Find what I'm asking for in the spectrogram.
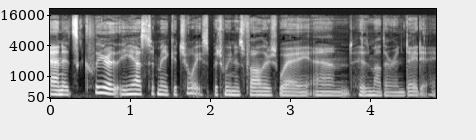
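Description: At a fairly quick pace, a woman with an unremarkable speaking voice and fairly low pitch speaks with lively intonation. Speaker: podcast host and fiction editor. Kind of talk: interview discussion.

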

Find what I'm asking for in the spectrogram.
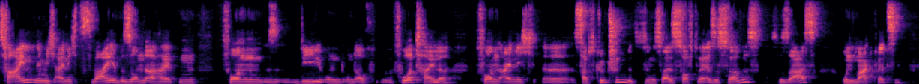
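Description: A man talks slowly-ish, his fairly high voice carrying ordinary pitch variation and a fairly slow pace. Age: 30s. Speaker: venture capital investor. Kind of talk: interview. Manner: hesitant, many filler sounds.

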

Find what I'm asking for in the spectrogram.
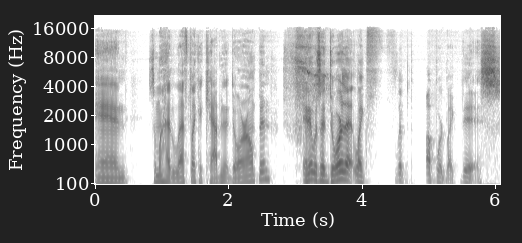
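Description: A man with an American accent talks at a fairly quick pace in a plain, everyday voice, at medium pitch with ordinary pitch variation, in a dry, close sound with no echo on a very clean recording with a silent background. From Montana, US (Billings). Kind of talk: casual chat.

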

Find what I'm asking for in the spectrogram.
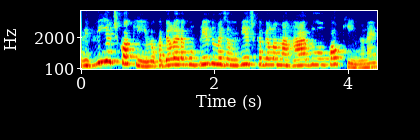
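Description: Her pace is fairly quick. This woman speaks at a high pitch. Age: 50s. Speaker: ultramarathon runner, cancer survivor. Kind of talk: testimony. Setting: online live stream.

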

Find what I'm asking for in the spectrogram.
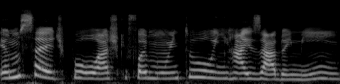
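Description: In a very clean recording with a silent background, a speaker with a Piauí accent talks fairly slowly with ordinary pitch variation. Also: woman. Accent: Piauí northeastern Brazilian. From Teresina, Piauí, Brazil. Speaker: journalist, advertising account executive. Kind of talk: casual interview.

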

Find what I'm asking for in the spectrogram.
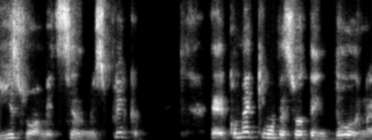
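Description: A man's voice, high in pitch, moves with lively intonation. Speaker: physician and regression therapist. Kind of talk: interview.

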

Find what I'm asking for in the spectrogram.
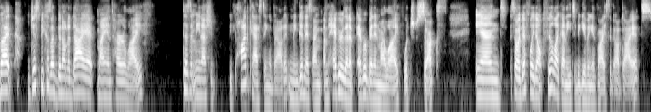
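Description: The tone is bright and sharp. The pitch swings very widely. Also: woman, fairly low pitch for a woman, fairly quick pace, very clean recording, silent background. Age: 30s. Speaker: podcast host and yoga teacher. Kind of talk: solo podcast monologue. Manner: casual, conversational with laughs.

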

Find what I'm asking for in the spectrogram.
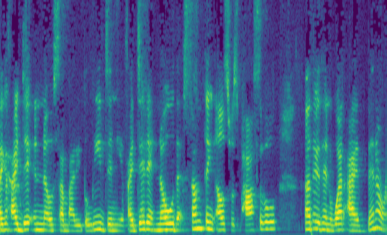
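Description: In an American accent, a woman talks at a medium pitch and a fairly quick pace with fairly even intonation. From Oklahoma. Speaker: youth educator and wellness teacher. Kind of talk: casual interview chat.

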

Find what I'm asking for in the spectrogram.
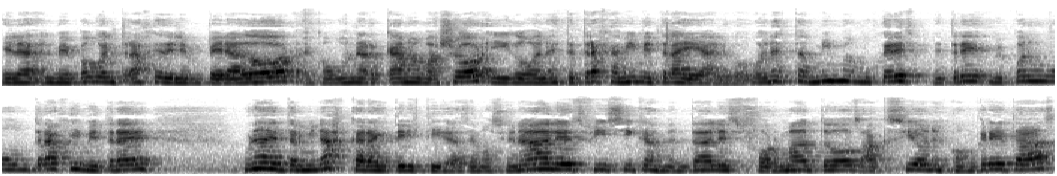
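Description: Moderate pace and fairly even intonation, with audible room echo and noticeable background noise. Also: woman, medium pitch for a woman. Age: 50s. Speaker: podcast co-host, yoga and astrology teacher. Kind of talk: casual chat. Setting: live stream recording.

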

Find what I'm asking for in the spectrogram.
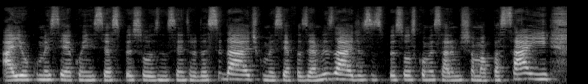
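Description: A woman with a normal speaking voice uses ordinary pitch variation. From Brazil, São Paulo, later Araguari from age 14. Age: 20s. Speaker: makeup artist and brow specialist. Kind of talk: life story interview. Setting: studio.

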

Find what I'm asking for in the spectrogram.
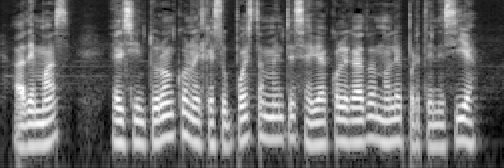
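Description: Monotone and flat in intonation, a man speaks at medium pitch and a moderate pace. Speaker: podcast host. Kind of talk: storytelling narration.

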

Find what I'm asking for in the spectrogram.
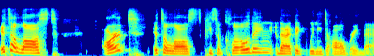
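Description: A woman's animated, medium-pitched voice with vocal fry, very wide pitch swings and a fairly slow pace, on a very clean recording with a silent background. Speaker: sports podcast host. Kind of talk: casual sports chat. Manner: animated, joking.

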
